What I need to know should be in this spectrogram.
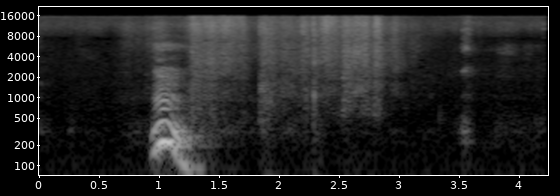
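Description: A man blows out a sharp, loud breath up close.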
